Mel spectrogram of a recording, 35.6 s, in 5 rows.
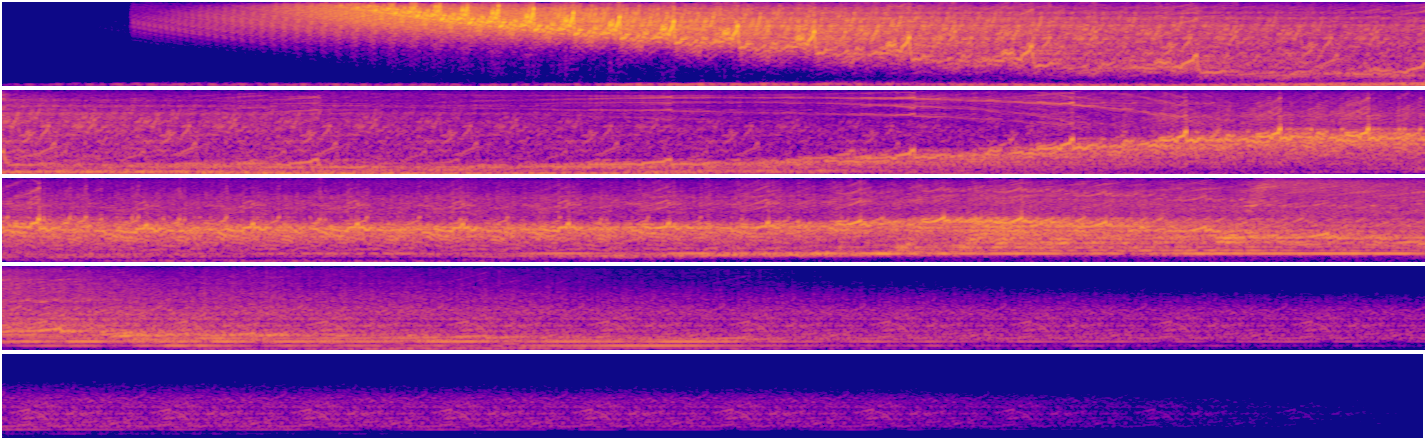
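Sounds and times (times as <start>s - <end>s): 
teleport synth effect: 0.8s - 27.9s.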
